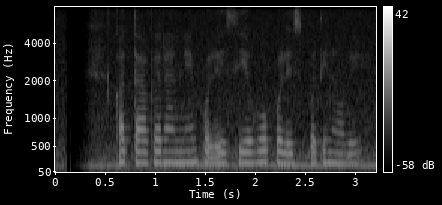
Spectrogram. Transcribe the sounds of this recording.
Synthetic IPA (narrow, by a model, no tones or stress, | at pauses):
kat̪aːkəɾanːeːpoliːsijəɦoːpolispot̪inoʋeː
